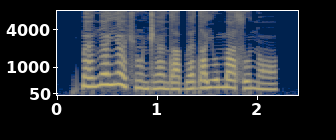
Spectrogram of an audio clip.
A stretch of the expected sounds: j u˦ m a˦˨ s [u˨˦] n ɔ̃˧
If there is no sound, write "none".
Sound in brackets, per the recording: u˨˦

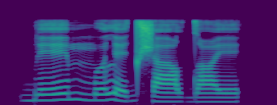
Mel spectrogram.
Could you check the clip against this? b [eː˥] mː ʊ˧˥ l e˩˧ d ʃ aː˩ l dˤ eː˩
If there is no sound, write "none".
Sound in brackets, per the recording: eː˧˥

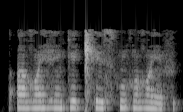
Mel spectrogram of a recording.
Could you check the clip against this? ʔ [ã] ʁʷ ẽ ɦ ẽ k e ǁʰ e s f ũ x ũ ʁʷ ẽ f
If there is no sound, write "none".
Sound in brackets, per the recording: ã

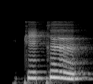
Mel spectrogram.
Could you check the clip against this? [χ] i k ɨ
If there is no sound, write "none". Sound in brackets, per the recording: k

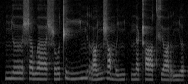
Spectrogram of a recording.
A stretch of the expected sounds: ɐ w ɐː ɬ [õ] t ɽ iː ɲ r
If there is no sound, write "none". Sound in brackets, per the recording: o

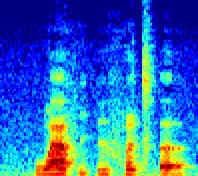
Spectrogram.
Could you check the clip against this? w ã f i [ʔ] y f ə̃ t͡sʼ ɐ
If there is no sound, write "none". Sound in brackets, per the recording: ʔ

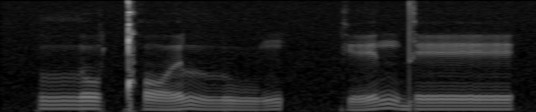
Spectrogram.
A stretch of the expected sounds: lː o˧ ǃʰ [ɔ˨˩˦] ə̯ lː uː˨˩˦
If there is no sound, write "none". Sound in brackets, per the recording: ɔ˨˩˦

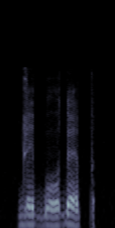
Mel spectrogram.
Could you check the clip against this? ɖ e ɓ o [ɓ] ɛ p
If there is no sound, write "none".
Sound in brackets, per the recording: ɗ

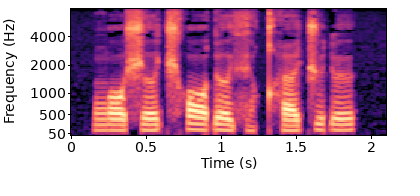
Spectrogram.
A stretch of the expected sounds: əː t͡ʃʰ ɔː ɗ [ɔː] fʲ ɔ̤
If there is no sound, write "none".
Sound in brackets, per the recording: əː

